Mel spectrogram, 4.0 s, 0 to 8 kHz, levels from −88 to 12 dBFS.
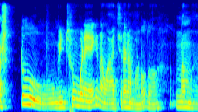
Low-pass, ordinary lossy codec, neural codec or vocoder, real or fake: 7.2 kHz; none; none; real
